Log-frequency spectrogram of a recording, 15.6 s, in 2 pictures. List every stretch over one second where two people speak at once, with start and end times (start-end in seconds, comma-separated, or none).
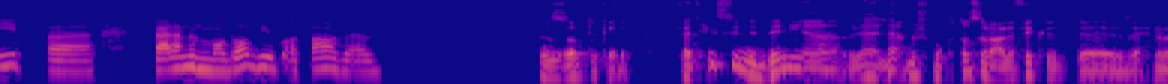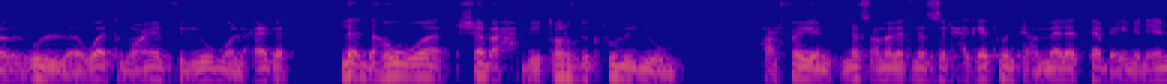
none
